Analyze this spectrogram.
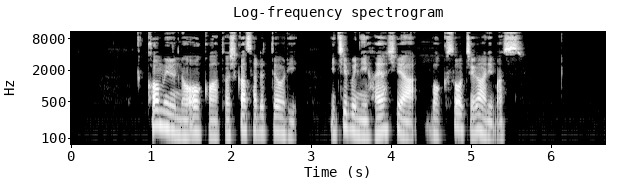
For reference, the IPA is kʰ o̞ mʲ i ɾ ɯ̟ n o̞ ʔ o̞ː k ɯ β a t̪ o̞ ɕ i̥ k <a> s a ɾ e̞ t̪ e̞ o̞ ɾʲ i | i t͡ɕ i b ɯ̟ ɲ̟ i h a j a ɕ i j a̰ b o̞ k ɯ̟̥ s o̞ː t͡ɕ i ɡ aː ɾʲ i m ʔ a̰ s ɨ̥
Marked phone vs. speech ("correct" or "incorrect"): correct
